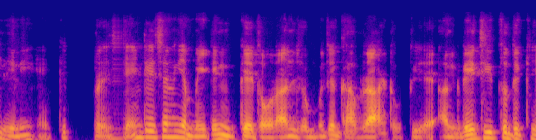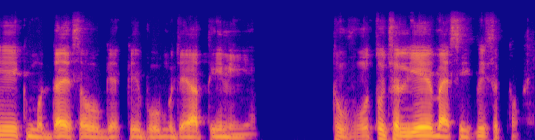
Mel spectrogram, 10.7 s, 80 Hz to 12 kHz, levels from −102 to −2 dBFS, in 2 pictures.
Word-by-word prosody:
लेनी 95 Hz, -3 st, -4 dB
है -, -, -13 dB
कि -, -, -10 dB, 0.3 s
प्रेज़ेंटेशन 150 Hz, +5 st, -2 dB
या 140 Hz, -, +3 dB
मीटिंग 95 Hz, +4 st, 0 dB
के -, -, +5 dB
दौरान 120 Hz, -, +1 dB
जो -, -, -6 dB
मुझे 150 Hz, -8 st, -4 dB
घबराहट 75 Hz, -4 st, +1 dB
होती 75 Hz, -, -11 dB
है -, -, -5 dB
अंग्रेज़ी 100 Hz, -, +1 dB
तो 130 Hz, -, +2 dB
देखिए 100 Hz, -4 st, 0 dB
एक 95 Hz, -, -5 dB
मुद्दा 75 Hz, -2 st, +3 dB
ऐसा -, -, +1 dB
हो 80 Hz, -2 st, 0 dB
गया 80 Hz, -, -3 dB
कि 85 Hz, -, -3 dB
वो 75 Hz, -, -2 dB
मुझे 80 Hz, -3 st, -4 dB
आती 85 Hz, -1 st, -5 dB
नहीं 70 Hz, -2 st, -5 dB
है। 75 Hz, -, -21 dB, 0.8 s
तो 90 Hz, -, -3 dB
वो 90 Hz, +2 st, -4 dB
तो 115 Hz, -, +4 dB
चलिए, 95 Hz, +1 st, +7 dB
मैं -, -, +5 dB
सीख 75 Hz, -, -7 dB
भी 90 Hz, -, -1 dB
सकता -, -, -12 dB
हूँ। -, -, -25 dB
90 Hz, 200 wpm, -24 LUFS, 80-110 Hz, 0.8 s, चलिए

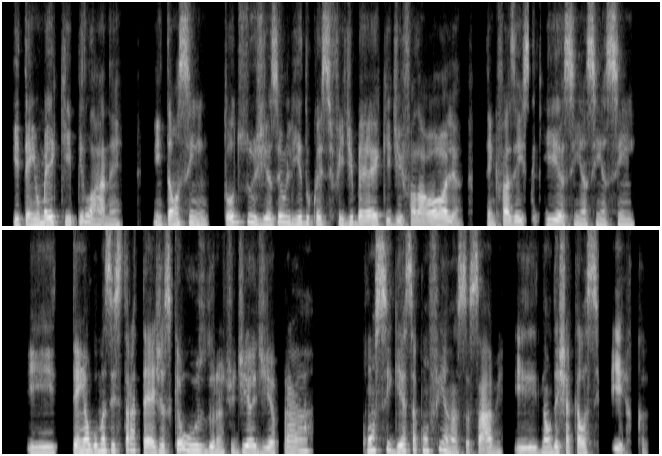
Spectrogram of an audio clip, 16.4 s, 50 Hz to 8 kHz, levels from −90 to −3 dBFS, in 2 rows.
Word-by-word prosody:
e 165 Hz, -, +1 dB
tem 165 Hz, +1 st, +1 dB
uma 190 Hz, +2 st, +4 dB
equipe 205 Hz, -, 0 dB
lá, 140 Hz, +5 st, 0 dB
né. 150 Hz, +3 st, -7 dB, 0.4 s
Então, 150 Hz, +2 st, +1 dB
assim, 180 Hz, -4 st, -1 dB, 0.2 s
todos 220 Hz, +2 st, 0 dB
os 215 Hz, -4 st, +1 dB
dias 180 Hz, +2 st, 0 dB
eu 220 Hz, 0 st, +3 dB
lido 195 Hz, 0 st, 0 dB
com 200 Hz, -, -5 dB
esse 190 Hz, 0 st, -1 dB
feedback 155 Hz, -4 st, 0 dB
de 140 Hz, -1 st, -4 dB
falar: 145 Hz, 0 st, -1 dB
"Olha, 145 Hz, -2 st, +3 dB, 0.3 s
tem -, -, -5 dB
que 140 Hz, -, -13 dB
fazer 145 Hz, -1 st, +2 dB
isso 145 Hz, 0 st, -1 dB
aqui 165 Hz, -2 st, -1 dB
assim, 145 Hz, 0 st, -2 dB
assim, 155 Hz, +1 st, -2 dB
assim". 155 Hz, 0 st, -2 dB, 0.7 s
E 165 Hz, +1 st, 0 dB, 0.2 s
tem 200 Hz, -1 st, +5 dB
algumas 205 Hz, 0 st, +4 dB
estratégias 205 Hz, -2 st, +2 dB
que -, -, -2 dB
eu 120 Hz, -, +5 dB
uso 205 Hz, -3 st, +2 dB
durante 175 Hz, +1 st, -1 dB
o -, -, -7 dB
dia 195 Hz, +4 st, +3 dB
a -, -, +4 dB
dia 165 Hz, -1 st, -1 dB
pra 195 Hz, +2 st, -2 dB, 0.6 s
conseguir 215 Hz, -2 st, +3 dB
essa 205 Hz, 0 st, +1 dB
confiança, 200 Hz, -, -2 dB
sabe? 155 Hz, +7 st, +1 dB, 0.2 s
E 155 Hz, +1 st, 0 dB
não 150 Hz, -1 st, +1 dB
deixar 175 Hz, +1 st, +1 dB
que -, -, -5 dB
ela 165 Hz, -, +4 dB
se 160 Hz, -, -2 dB, 0.2 s
perca. 135 Hz, -2 st, -4 dB
170 Hz, 185 wpm, -23 LUFS, 150-200 Hz, 0.7 s, tem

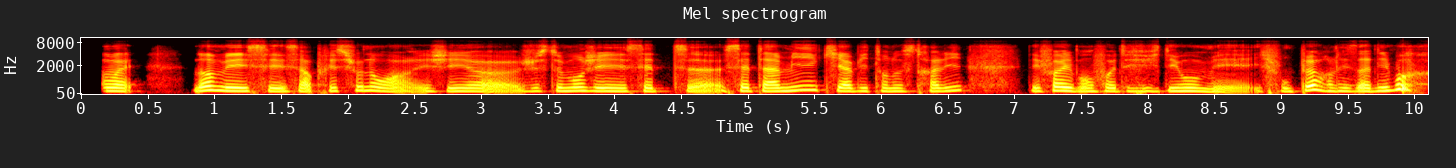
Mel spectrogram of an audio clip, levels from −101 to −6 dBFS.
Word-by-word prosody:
Ouais, 195 Hz, -2 st, +3 dB, 0.4 s
non, 230 Hz, +4 st, +5 dB
mais 200 Hz, -4 st, +5 dB
c'est 180 Hz, -2 st, -1 dB
c'est 175 Hz, -, -3 dB
impressionnant, 205 Hz, 0 st, -1 dB
hein. -, -, -3 dB
Et 185 Hz, -, -5 dB
j'ai, 180 Hz, +1 st, -1 dB
heu, 180 Hz, -, -1 dB
justement, 195 Hz, +3 st, -1 dB
j'ai 190 Hz, -2 st, +1 dB
cette, 180 Hz, 0 st, -5 dB
heu, -, -, -1 dB
cette 195 Hz, -2 st, -1 dB
amie 210 Hz, +8 st, +2 dB
qui 225 Hz, -5 st, -2 dB
habite 185 Hz, 0 st, -1 dB
en 180 Hz, -, -2 dB
Australie. 180 Hz, +5 st, -4 dB, 0.5 s
Des 185 Hz, -, -2 dB
fois 215 Hz, +4 st, +4 dB
elle 200 Hz, -, +3 dB
m'envoie 180 Hz, +1 st, -2 dB
des 185 Hz, +1 st, -10 dB
vidéos, 190 Hz, +2 st, 0 dB
mais 170 Hz, -, -4 dB
ils -, -, -12 dB
font 175 Hz, -1 st, -6 dB
peur, 235 Hz, +4 st, +5 dB
les 185 Hz, -1 st, -3 dB
animaux. 205 Hz, +10 st, +4 dB
190 Hz, 190 wpm, -23 LUFS, 180-200 Hz, 0.5 s, non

